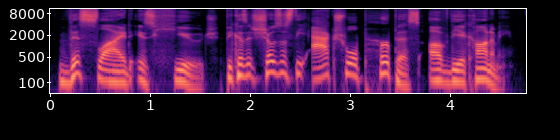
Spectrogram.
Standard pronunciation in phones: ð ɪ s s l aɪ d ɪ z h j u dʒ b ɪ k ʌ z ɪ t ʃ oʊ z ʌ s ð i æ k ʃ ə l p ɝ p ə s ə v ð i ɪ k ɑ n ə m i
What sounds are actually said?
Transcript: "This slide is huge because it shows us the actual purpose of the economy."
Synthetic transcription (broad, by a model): ð ɪ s s l aɪ d ɪ z h j u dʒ b ɪ k ʌ z ɪ t ʃ oʊ z ʌ s ð i æ k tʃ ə l p ɝ p ə s ə v ð i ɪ k ɑ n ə m i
